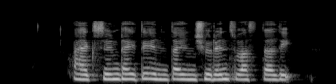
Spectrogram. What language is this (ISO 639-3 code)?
tel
